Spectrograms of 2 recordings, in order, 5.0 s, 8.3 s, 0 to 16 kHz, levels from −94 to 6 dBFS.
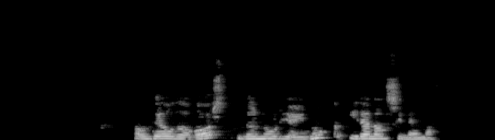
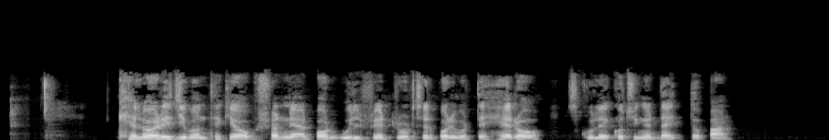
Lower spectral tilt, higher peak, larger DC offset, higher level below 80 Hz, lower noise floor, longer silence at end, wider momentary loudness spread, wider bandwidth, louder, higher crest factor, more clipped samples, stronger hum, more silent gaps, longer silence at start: first, -6.5 dB/octave vs -4.5 dB/octave; second, -10 dBFS vs -2 dBFS; neither; second, -80 dBFS vs -62 dBFS; about the same, under -90 dBFS vs -87 dBFS; second, 0.6 s vs 1 s; second, 8 LU vs 16 LU; about the same, 7.4 kHz vs 8 kHz; second, -25 LUFS vs -17 LUFS; about the same, 16 dB vs 16 dB; neither; neither; neither; first, 1.35 s vs 0.1 s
